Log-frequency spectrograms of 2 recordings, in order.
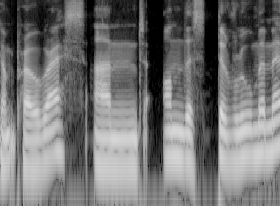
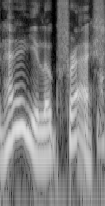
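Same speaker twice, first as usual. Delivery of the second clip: sarcastic, honeyed, pitched-up tone; 7 semitones higher than usual. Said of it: "You're going".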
